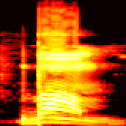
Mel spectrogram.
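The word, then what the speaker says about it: bomb: तक का ही प्रदर्शन करते हैं जैसे कॉम बॉम बॉम स्पेलिंग होता है बीईओ एमबी लेकिन बॉम बोल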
